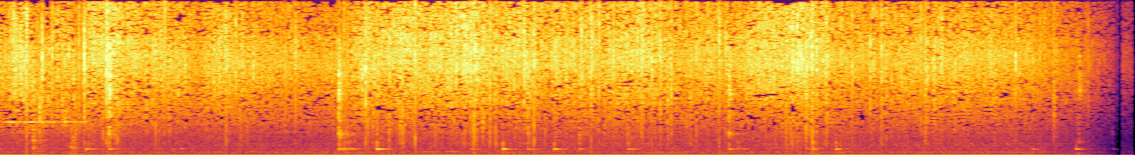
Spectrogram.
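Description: Sliced onion, shallots, garlic and green chillies frying in hot coconut oil in a pan, a quiet, steady sizzle with a few light clicks over a low hum. The sizzle cuts off just before the end.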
